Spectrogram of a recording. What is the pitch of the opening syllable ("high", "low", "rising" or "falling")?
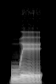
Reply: low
